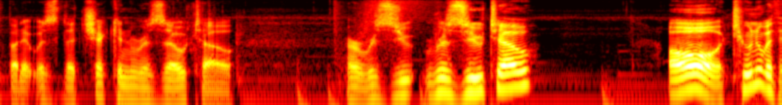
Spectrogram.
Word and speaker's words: risotto: that how it's pronounced risotto it's not rizzuto risotto and that's a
